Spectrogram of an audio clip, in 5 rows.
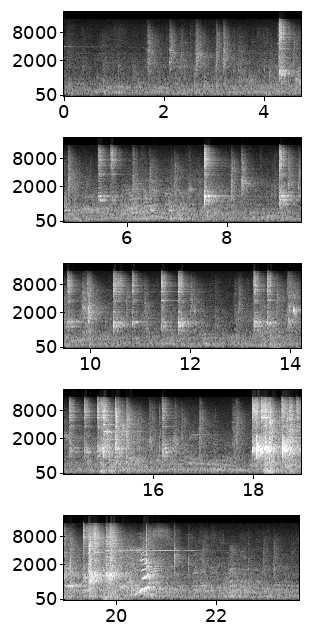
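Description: Épée blades clashing and fencers' feet stamping on the metal piste in a run of sharp clicks and clangs. About 18 s in a touch is scored: a loud burst of sound, followed by a fencer's shout.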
